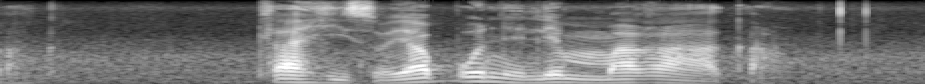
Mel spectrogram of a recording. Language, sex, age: Southern Sotho, male, 19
